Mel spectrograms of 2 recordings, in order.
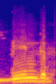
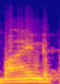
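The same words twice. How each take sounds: First: "बिंड" with a short i; wrong pronunciation. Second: "बाइंड" with an "eye" vowel; correct pronunciation. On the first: Teacher warning it is wrong, "बिंड" with short i. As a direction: say "बिंड" with the vowel of "pin". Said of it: "पढ़ेंगे तो गलत होगा". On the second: Teacher giving the right reading, "बाइंड" with "eye". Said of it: "हम बाइंड पढ़ेंगे". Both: Shown as a demonstration.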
